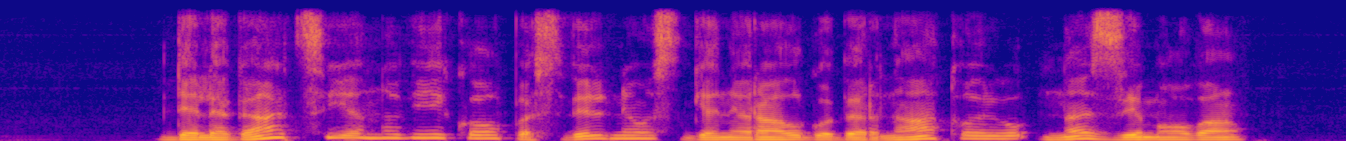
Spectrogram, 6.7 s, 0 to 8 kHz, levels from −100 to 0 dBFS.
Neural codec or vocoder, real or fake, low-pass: codec, 24 kHz, 6 kbps, HILCodec; fake; 7.2 kHz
